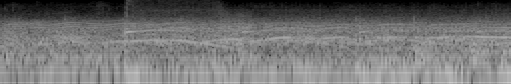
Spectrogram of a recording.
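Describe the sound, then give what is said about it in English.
A large crowd roars and cheers continuously, a dense, loud wall of overlapping voices and shouts that holds steady for the whole stretch without a break. “Jim felt the roar of the crowd like a warm hug.”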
